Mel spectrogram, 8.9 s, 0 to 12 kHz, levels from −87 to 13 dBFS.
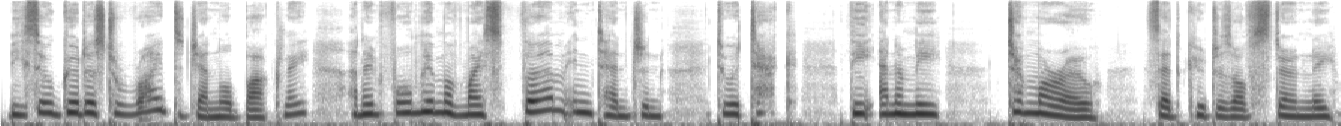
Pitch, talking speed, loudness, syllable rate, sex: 220 Hz, 160 wpm, -19 LUFS, 5.5 syllables/s, female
